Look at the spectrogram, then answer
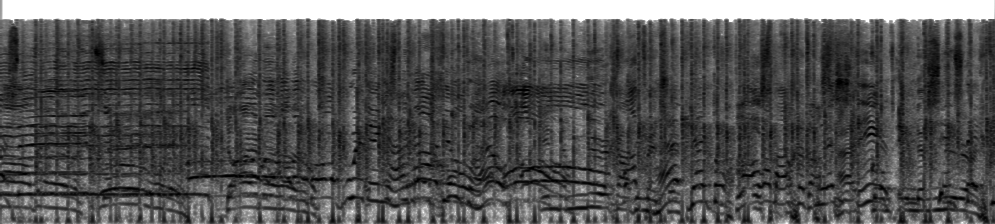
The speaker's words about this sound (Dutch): Nou, zullen we nu het grootste applaus geven wat we ooit hebben gegeven?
